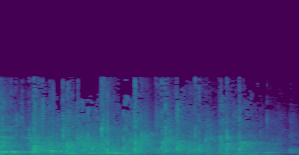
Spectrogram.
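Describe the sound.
A crowd claps steadily for about three seconds, a dense, even patter of many hands with faint voices mixed in, thinning slightly toward the end.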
